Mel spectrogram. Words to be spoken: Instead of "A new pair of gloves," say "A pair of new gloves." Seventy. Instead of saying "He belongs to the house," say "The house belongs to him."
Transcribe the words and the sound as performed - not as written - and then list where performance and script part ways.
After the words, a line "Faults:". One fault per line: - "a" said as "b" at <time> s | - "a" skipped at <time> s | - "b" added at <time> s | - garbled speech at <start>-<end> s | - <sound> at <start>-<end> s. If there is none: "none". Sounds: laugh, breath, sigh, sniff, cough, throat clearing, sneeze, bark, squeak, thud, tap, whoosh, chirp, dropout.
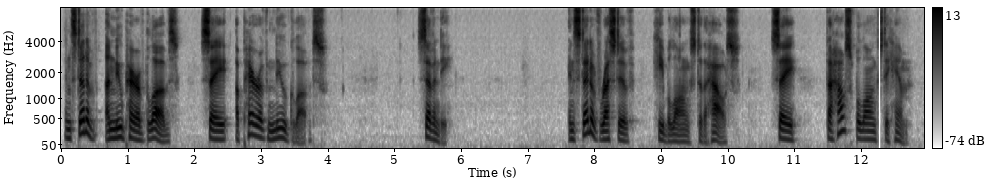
Instead of "A new pair of gloves," say "A pair of new gloves." Seventy. Instead of restive "He belongs to the house," say "The house belongs to him."
Faults:
- "saying" said as "restive" at 8.1 s
- dropout at 12.3-12.3 s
